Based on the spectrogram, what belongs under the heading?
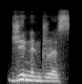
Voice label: "Gynandrous", Indian

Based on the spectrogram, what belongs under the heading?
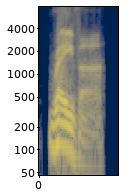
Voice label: "raver", British

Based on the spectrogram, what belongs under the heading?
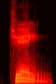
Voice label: "Jain", American

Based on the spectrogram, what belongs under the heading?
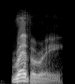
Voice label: "reverie", British

